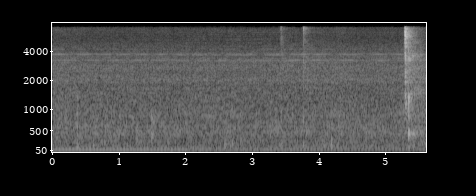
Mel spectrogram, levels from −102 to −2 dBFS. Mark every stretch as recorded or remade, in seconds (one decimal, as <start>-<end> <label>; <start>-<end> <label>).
0.0-1.9 recorded; 1.9-3.5 remade; 3.5-5.6 recorded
